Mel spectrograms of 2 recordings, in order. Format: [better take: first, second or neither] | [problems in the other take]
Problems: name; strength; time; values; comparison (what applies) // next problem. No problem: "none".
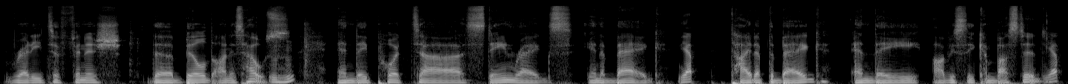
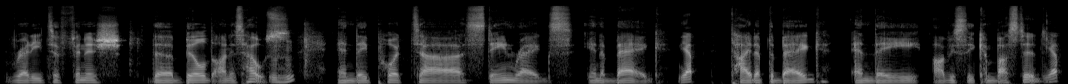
first | thin; somewhat; fading below 550 Hz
